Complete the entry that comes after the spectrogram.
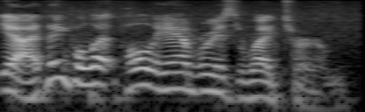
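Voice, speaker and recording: A man reading fan fiction aloud on a livestream, mixing animated narration with casual asides. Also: high voice, fast talker, a little hiss or hum, rough recording.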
